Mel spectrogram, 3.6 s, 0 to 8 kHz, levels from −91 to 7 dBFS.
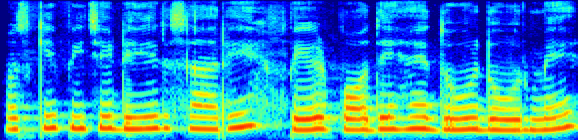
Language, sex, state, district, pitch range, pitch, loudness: Hindi, female, Jharkhand, Deoghar, 235-260 Hz, 245 Hz, -14 LUFS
